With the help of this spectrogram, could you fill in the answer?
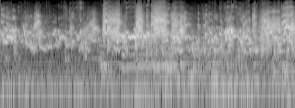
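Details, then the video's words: Budgerigar flock chirping, scratchy squawks and short whistled notes layered over one another, growing louder after the first second. "Budgies parrot chirping sounds"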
